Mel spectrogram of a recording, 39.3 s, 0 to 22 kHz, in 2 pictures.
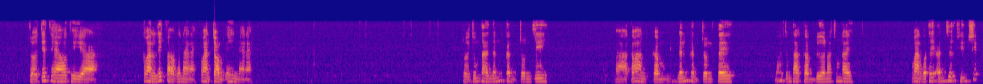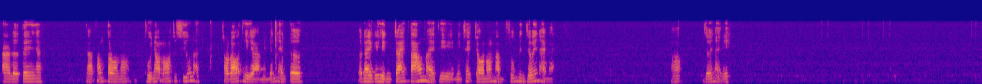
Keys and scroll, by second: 5.9 ctrl+z, 10.7 ctrl+j, 14.2 ctrl+t, 25.1 Return.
